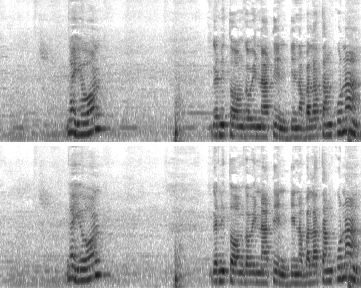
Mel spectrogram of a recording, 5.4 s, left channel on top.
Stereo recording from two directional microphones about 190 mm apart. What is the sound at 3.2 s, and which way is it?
Speech, 40° right (ahead or behind).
